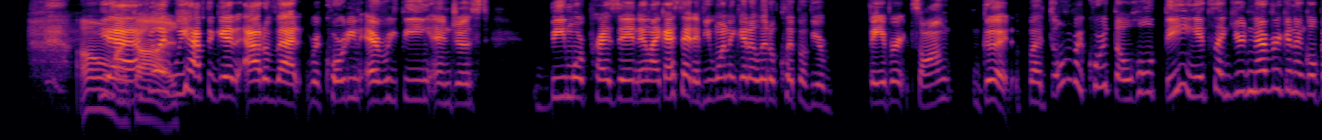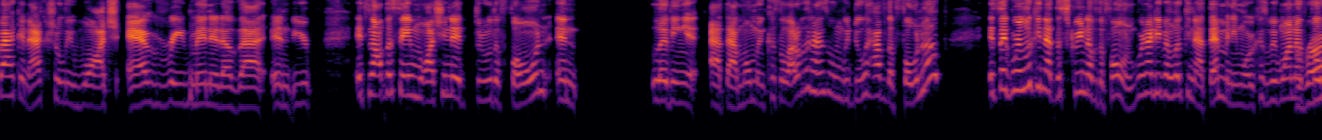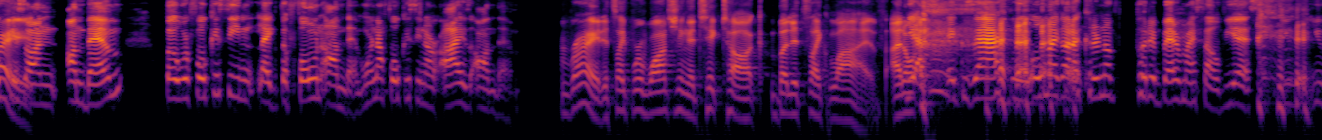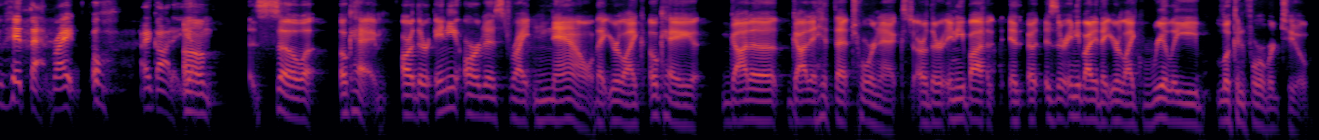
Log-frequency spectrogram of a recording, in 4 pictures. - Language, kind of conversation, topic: English, unstructured, Which concerts surprised you—for better or worse—and what made them unforgettable?
- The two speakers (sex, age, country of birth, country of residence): female, 35-39, United States, United States; male, 35-39, United States, United States
- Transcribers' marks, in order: stressed: "every"; laugh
